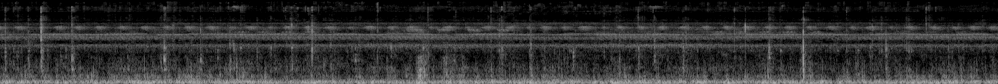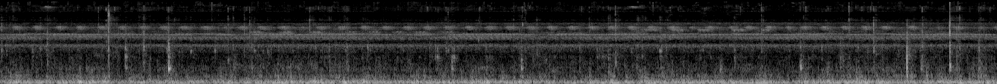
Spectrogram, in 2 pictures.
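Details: Crickets chirp steadily in a continuous high, pulsing trill that runs unbroken beneath the loud crackling and popping of a burning fireplace, with low rumbling fire noise throughout.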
